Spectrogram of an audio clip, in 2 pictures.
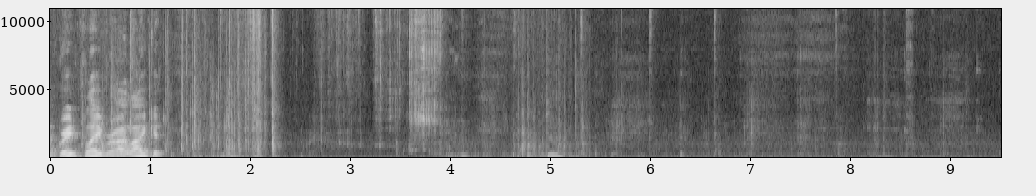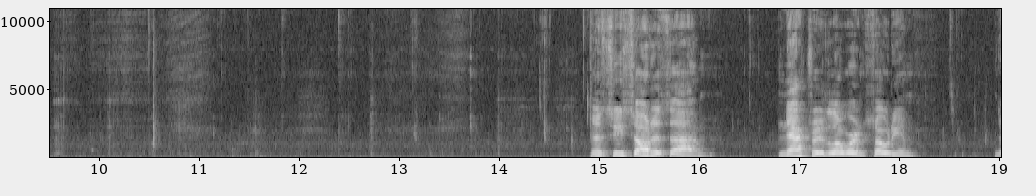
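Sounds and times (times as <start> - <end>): plastic snack bag crinkling: 0.0 - 5.8
chewing popcorn: 0.2 - 15.0.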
